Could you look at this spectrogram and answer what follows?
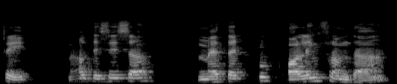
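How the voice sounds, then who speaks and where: A programming instructor gives a recorded lecture in a mid-range voice at a measured pace, walking through things step by step. He explains steadily and often restates his lines. The recording sounds muffled.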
